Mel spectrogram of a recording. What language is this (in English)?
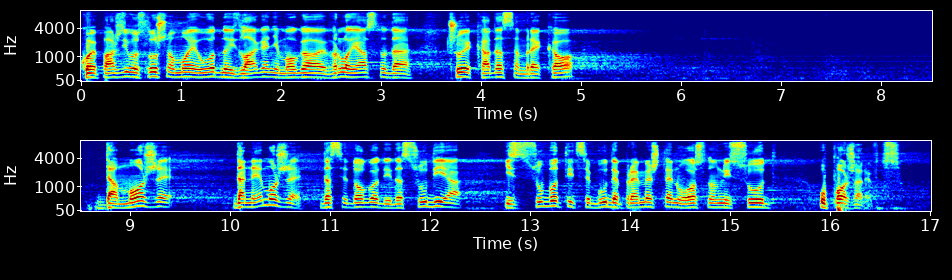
Serbian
